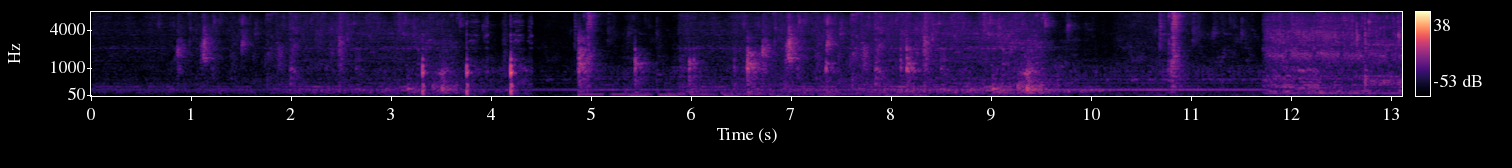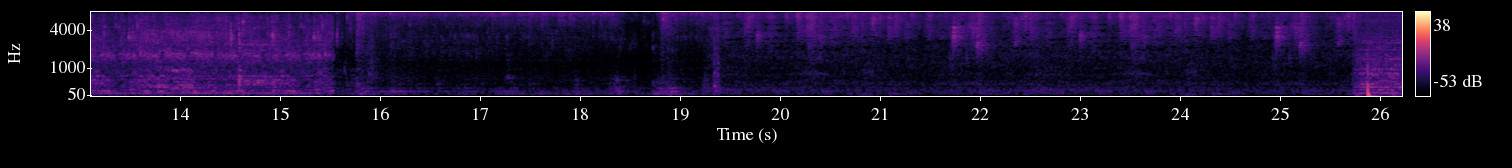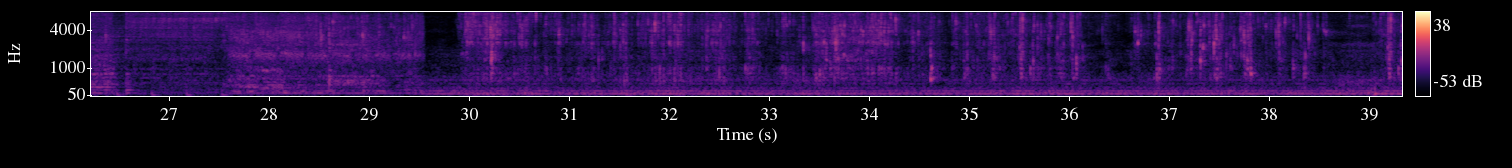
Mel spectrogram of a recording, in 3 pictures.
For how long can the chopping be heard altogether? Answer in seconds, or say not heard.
5 s.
